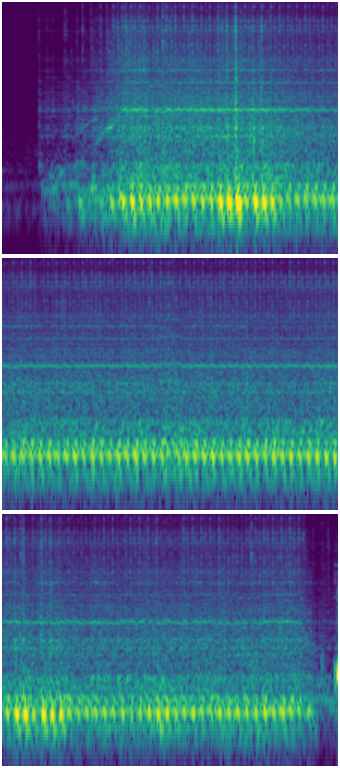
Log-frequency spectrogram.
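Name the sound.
sewing machine stitching quilt seams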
